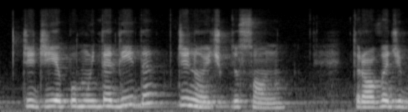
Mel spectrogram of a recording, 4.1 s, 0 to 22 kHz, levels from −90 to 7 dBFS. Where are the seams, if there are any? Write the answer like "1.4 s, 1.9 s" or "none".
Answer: 2.3 s

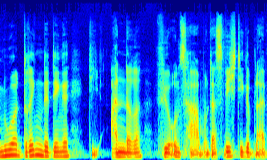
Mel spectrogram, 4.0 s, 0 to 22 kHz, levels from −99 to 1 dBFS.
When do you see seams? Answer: none

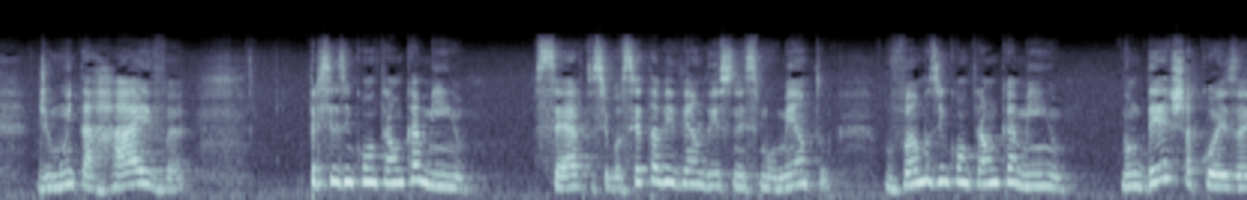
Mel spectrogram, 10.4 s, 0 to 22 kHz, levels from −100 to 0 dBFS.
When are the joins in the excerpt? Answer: none

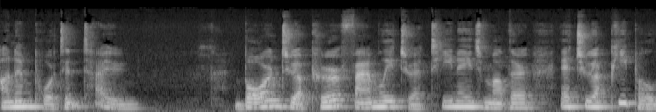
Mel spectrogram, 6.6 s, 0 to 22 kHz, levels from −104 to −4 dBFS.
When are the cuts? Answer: none

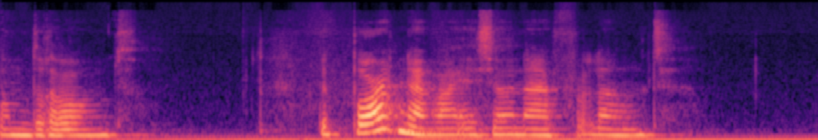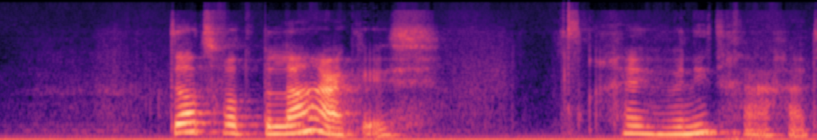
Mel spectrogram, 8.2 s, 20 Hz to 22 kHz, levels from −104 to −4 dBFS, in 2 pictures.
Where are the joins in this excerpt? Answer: none

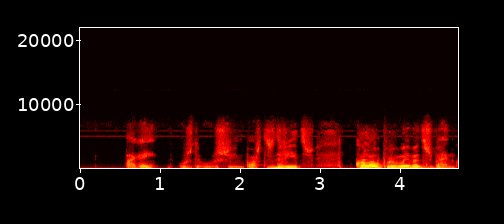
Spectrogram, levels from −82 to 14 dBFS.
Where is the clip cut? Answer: 3.3 s

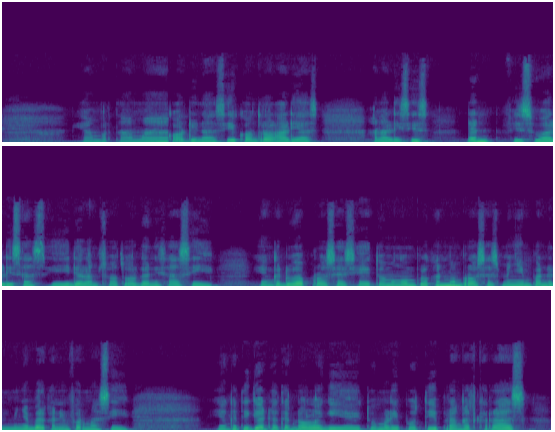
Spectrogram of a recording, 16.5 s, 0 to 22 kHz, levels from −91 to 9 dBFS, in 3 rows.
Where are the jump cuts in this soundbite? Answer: 1.6 s

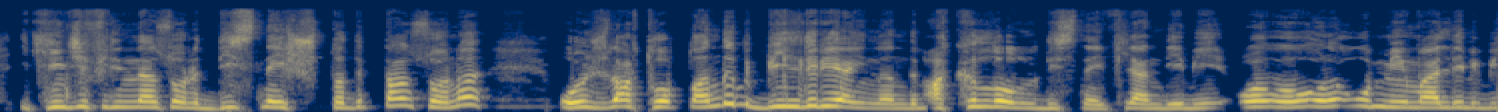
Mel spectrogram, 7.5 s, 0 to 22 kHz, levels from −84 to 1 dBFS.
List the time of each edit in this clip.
4.6 s

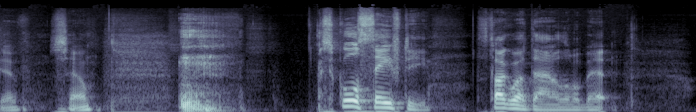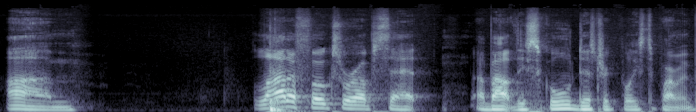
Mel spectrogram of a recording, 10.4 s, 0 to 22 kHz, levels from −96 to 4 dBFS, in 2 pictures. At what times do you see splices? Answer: 1.3 s

